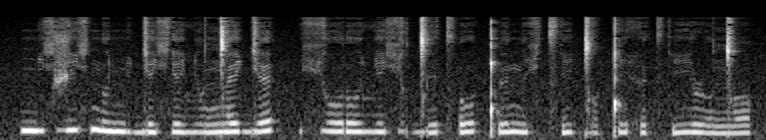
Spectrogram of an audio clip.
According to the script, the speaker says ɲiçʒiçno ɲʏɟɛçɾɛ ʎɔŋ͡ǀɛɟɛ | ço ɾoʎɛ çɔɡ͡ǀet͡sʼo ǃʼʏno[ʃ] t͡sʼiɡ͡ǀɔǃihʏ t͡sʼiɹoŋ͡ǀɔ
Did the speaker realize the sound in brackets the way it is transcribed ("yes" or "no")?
no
